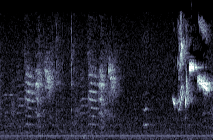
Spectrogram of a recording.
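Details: Long-tailed paradise whydah singing its distinctive chatter: soft buzzy trilled phrases, a brief low whistle, then louder high sweeping squeaky notes at the end.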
